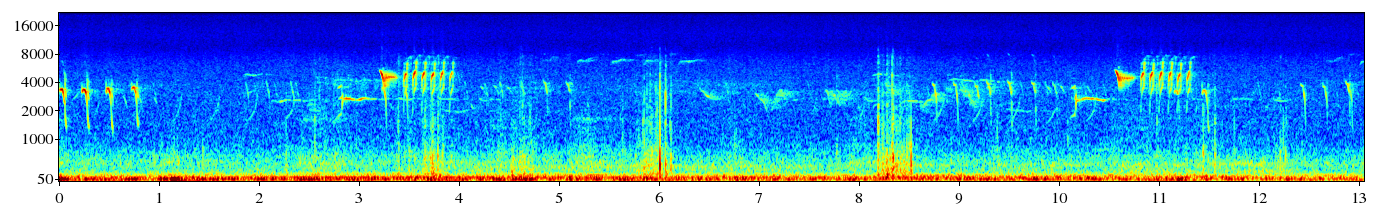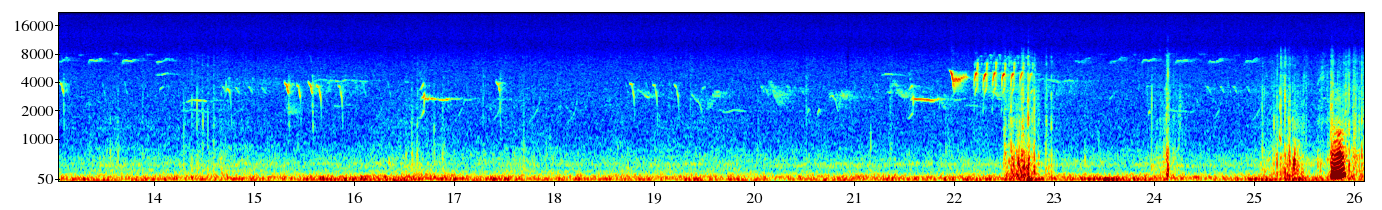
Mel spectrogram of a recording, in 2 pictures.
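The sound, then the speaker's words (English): Wild birds call softly back and forth in short, scattered notes from the top of a dead pine tree in thick fog, mixed with occasional rustling steps and a low outdoor rumble. “And they're calling pretty softly now, back and forth, 5-3 and the two wild ones.”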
